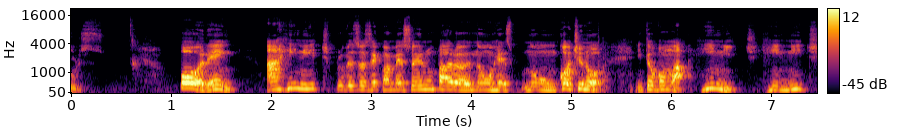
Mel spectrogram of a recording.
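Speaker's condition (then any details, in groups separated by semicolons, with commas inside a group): No condition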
